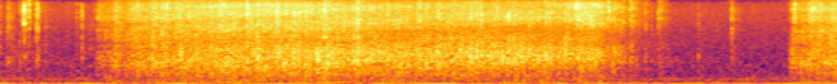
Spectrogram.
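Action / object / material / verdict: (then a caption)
scrape / thin tissue paper sheet / paper / none. A large, thin sheet of purple tissue paper lies flat on a woven bedspread while both flat hands press, smooth, slide over and crinkle it. The result is a soft, continuous papery rustle and crinkle with a low steady hum underneath, quieter at the start and end.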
